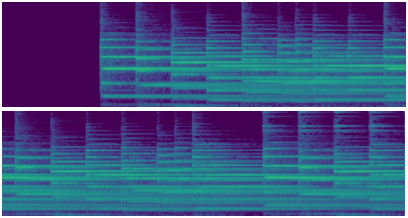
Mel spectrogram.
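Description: Christmas-album music: after about a second of silence, bell-like chimes start a melody of struck notes, about two a second, each ringing on into the next. Near the end a high jingling layer and a low regular beat join in.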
